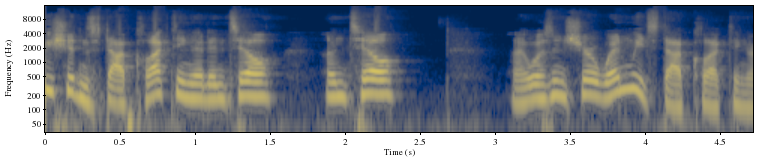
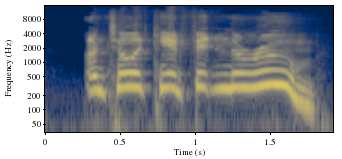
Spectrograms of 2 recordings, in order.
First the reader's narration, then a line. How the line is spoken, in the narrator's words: shouted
